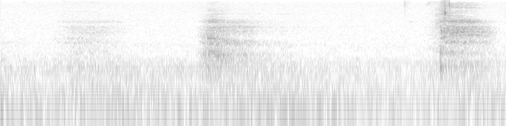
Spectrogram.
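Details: Laboured breathing.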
